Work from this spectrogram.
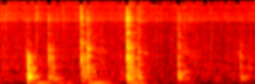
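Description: Turmeric and spices being sautéed in a pan for a spicy sprouted moth bean curry: about six rhythmic spatula scrapes and clacks, each with a short, soft sizzle, close by and with no talking.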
